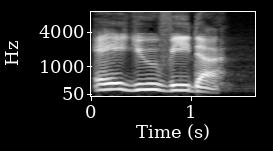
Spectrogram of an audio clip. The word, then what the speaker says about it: Ayurveda: Missy says, for Keith, it's pronounced Ayurveda. Ayurveda.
